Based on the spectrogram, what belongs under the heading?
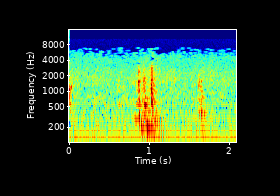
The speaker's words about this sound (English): Easy with the door. Careful.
